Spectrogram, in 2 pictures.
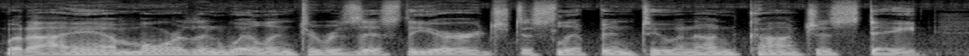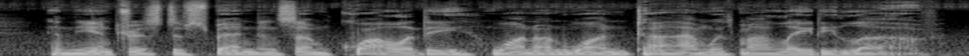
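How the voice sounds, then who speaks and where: A man's voice: on the low side, level tone, normal speed, darkish tone, natural voice. A man playing a drowsy, devoted, nerdy husband in an audio drama, speaking in stilted, formal, wordy phrases. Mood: drowsy affection. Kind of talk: fan audio drama acting.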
